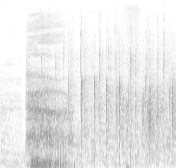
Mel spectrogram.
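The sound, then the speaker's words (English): A crowd breaks into sudden applause that swells loudly, then settles into a scattered patter of individual claps with a few murmurs mixed in. “I'm not sure if you're clapping for that or because of the person sitting next to you, but I'm just playing.”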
